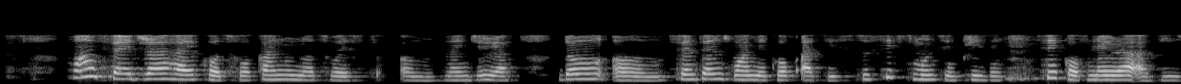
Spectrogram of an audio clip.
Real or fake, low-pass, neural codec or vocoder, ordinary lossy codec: fake; 7.2 kHz; codec, 16 kHz, 8 kbps, FreqCodec, larger model; AAC, 16 kbps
